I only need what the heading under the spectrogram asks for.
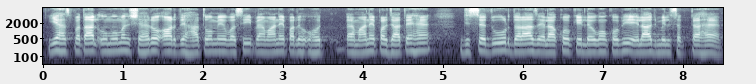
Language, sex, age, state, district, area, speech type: Urdu, male, 18-30, Uttar Pradesh, Saharanpur, urban, spontaneous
